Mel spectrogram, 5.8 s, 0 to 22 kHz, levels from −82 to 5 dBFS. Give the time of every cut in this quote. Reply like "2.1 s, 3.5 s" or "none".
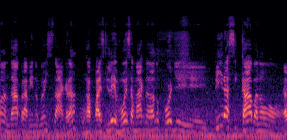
1.6 s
